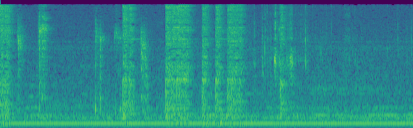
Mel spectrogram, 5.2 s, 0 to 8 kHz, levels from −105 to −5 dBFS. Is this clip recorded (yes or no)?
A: yes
